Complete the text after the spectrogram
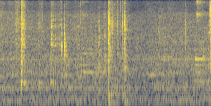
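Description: A button clicks on a coffee machine.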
